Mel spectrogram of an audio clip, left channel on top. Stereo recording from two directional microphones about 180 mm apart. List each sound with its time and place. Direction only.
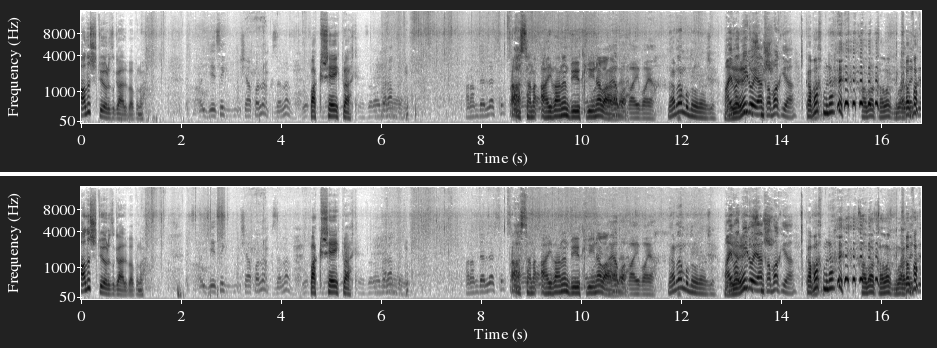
0.0 s speech: 15° right (ahead or behind)
3.3 s speech: 60° left (ahead or behind)
4.6 s speech: centre (ahead or behind)
7.7 s speech: 45° left (ahead or behind)
8.5 s speech: 20° left (ahead or behind)
11.0 s speech: 55° left (ahead or behind)
14.5 s speech: 5° left (ahead or behind)
15.0 s speech: 30° left (ahead or behind)
16.3 s speech: centre (ahead or behind)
